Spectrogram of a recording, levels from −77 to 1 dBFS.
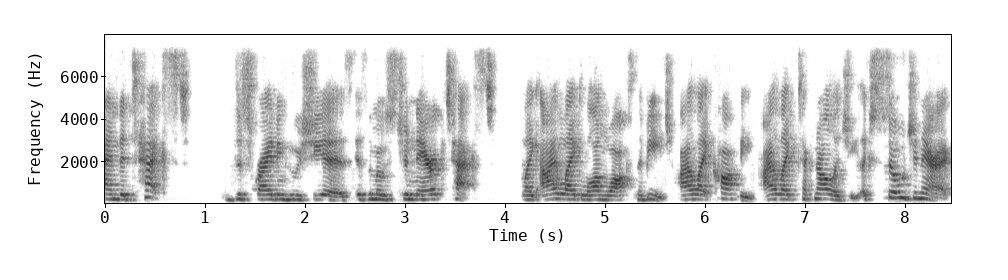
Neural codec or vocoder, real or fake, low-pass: none; real; 7.2 kHz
